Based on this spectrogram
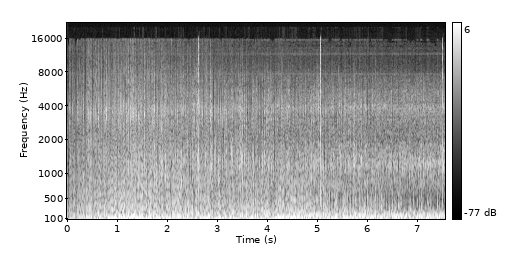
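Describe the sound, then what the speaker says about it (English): Artemis 1 launch of the SLS rocket, its four RS-25 core-stage engines and two solid rocket boosters at full thrust: a steady, loud, deep rumbling roar with wind-buffeted crackle that holds without a break. "Boosters in ignition. And liftoff of Artemis 1."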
